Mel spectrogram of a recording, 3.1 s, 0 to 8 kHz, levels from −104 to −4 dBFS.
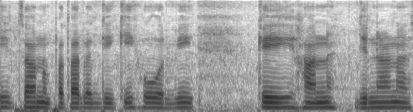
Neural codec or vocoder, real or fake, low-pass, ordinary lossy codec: codec, 16 kHz, 16 kbps, FunCodec, trained on Chinese and English, 50 frames a second; fake; none; none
